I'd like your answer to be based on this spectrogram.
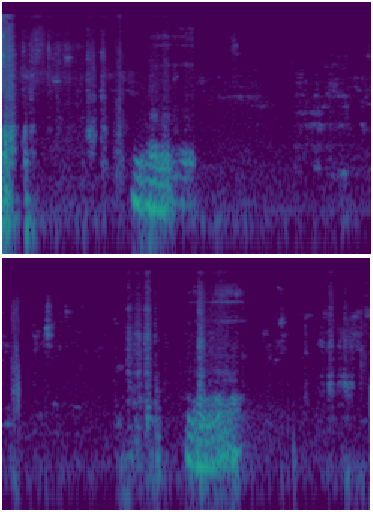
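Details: Charlie, a Yorkshire terrier, snoring: two low, rumbling snores about five to six seconds apart, roughly eleven breaths a minute, with quiet room noise between them. Snoring.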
